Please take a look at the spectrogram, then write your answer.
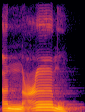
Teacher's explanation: Nun sukun atau tanwin yang bertemu dengan 6 huruf ini maka bunyi nun sukun dibaca jelas tanpa mendengung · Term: idhar halki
